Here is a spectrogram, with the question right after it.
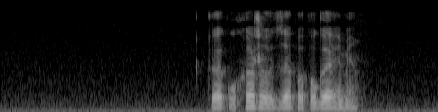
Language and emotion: Russian, neutral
